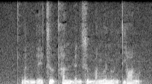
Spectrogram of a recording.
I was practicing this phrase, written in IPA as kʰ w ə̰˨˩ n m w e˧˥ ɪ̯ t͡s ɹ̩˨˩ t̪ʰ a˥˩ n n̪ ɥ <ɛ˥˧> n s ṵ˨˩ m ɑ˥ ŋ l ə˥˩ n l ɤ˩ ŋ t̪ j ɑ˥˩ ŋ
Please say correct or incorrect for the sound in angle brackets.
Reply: incorrect: ɛ˧˥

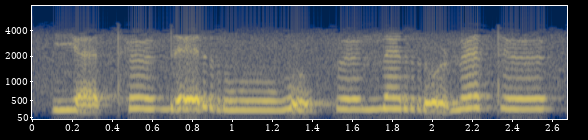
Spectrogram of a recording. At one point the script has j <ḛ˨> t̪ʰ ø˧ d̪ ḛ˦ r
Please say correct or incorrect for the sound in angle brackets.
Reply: incorrect: ɛ̰˨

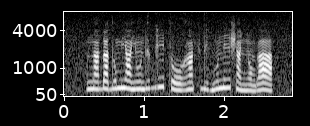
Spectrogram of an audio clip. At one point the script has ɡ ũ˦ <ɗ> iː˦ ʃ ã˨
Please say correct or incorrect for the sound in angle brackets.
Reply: incorrect: n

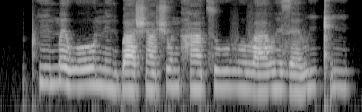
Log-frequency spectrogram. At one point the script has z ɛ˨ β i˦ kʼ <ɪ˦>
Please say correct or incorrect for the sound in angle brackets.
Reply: incorrect: i˦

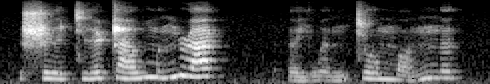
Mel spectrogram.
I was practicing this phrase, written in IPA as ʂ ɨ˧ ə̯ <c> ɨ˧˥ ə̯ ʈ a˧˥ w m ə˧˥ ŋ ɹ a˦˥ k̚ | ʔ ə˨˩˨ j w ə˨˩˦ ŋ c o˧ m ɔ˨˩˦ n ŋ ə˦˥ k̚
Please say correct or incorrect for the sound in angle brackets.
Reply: correct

